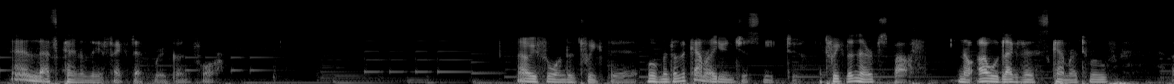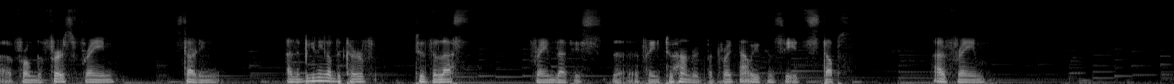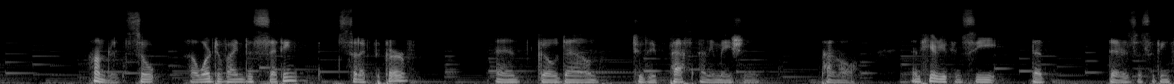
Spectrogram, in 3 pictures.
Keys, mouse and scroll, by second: 0.3-3.1 scroll up 1, 26.8 Left, 28.0-31.3 scroll down 19, 31.3 click, 32.0-35.1 scroll down 6.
